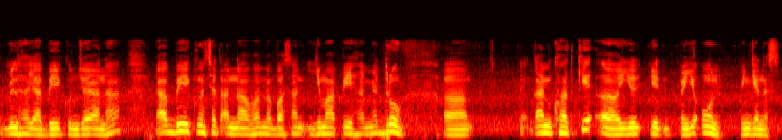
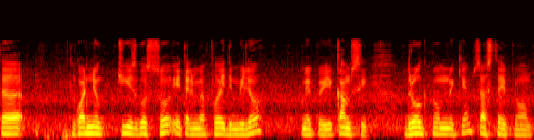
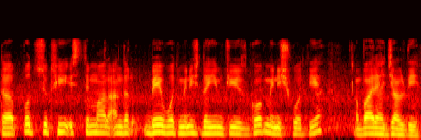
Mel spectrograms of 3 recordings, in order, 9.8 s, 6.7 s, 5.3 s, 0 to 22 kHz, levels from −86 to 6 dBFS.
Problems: constant background noise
